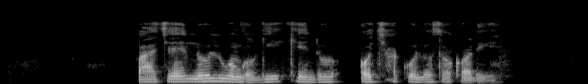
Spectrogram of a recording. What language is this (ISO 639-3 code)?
luo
